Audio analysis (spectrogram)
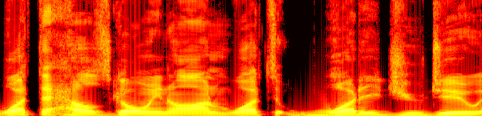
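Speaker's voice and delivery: mock, half-hearted, mild yelling. Retelling a woman yelling at a man, retelling her yelling. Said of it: "she's like yelling at him".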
